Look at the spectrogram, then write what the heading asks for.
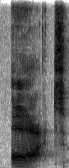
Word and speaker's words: ought: Students go to the dictionary and they see the word is pronounced ought, O-U-G-H-T, ought.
